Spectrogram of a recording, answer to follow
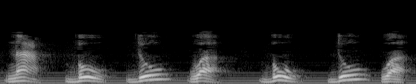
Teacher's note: حرفان مضمومان بعدهما واو، هنا تتالي الضمات أو توالي الضمات يجعل الفم أحيانا يخطف بعض الحركات، فاحرص على بيان الضمتين والواو هكذا.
